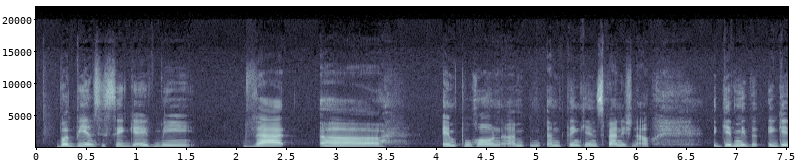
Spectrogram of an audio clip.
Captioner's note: speaks Spanish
